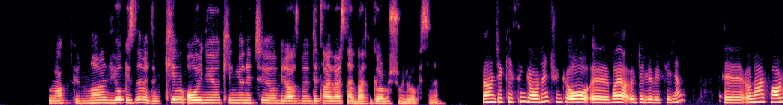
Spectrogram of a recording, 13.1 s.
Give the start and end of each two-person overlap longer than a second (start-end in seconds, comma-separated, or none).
none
